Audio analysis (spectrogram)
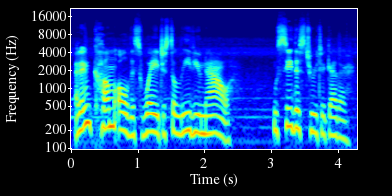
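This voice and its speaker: A woman's voice: fairly low pitch, normal speed, slight background noise, lightly acted. An actress playing a loyal, confident warrior woman with a wry, assured manner in a naturalistic video game performance. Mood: loyal, firm.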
